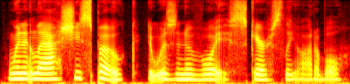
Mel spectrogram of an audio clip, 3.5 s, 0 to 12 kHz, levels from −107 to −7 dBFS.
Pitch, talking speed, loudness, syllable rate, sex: 210 Hz, 205 wpm, -17 LUFS, 5.5 syllables/s, female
